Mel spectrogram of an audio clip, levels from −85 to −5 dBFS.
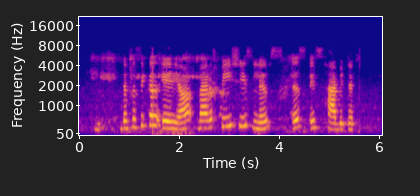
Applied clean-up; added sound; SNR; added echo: none; none; none; none.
